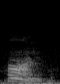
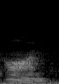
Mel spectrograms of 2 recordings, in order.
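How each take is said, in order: First: The vowel is a British English rounded o. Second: The vowel is an open American English ah. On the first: "as in English, same as in here, in English" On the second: "in American English, maybe pronunciation like on"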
